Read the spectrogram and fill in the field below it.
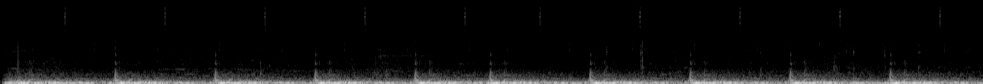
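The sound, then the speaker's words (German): A deep, steady rumble pulses in a slow, regular beat, roughly once a second, like an amplified heartbeat: a sound installation by artist and musician Keftet Erik in the empty concrete upper floor of a department store in Kassel city centre. No voices. “Durch eine eindringliche, klangliche Taktung, dem menschlichen Herzschlag nicht unähnlich, schien die karge Betonhalle den Besuchern unter die Haut zu kriechen.”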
